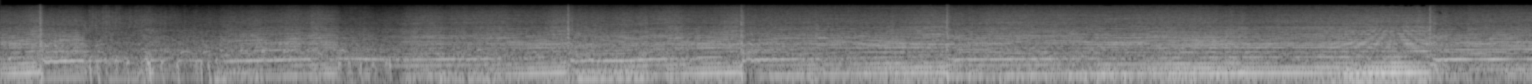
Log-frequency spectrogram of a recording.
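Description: Gearshifts click sharply.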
